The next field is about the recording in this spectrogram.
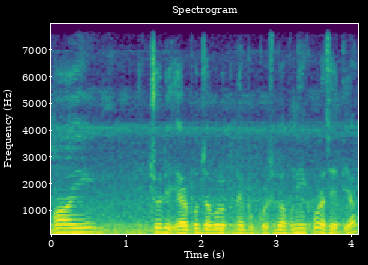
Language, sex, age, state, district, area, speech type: Assamese, male, 60+, Assam, Morigaon, rural, spontaneous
